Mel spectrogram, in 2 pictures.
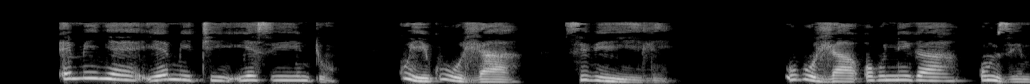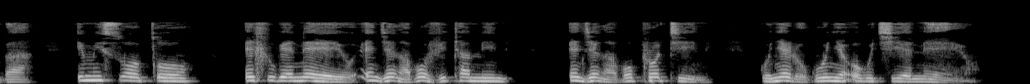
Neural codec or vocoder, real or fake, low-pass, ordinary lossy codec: none; real; 7.2 kHz; MP3, 32 kbps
